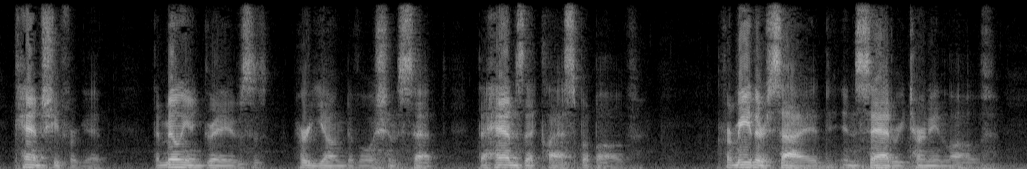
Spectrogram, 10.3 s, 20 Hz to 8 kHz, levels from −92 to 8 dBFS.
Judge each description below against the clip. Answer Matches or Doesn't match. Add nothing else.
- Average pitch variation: Matches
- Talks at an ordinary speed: Doesn't match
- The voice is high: Doesn't match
